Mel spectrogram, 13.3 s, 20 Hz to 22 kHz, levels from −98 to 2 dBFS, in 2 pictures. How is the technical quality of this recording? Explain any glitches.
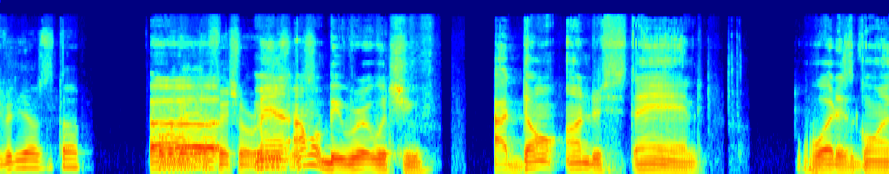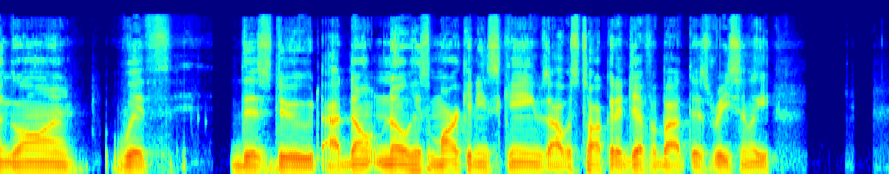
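The technical quality of the recording is sound, with no glitches to explain.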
